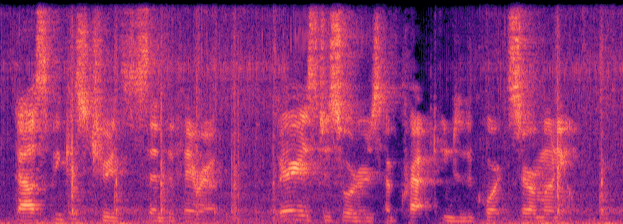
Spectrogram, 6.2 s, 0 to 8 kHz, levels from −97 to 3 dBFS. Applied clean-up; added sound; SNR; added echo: none; Bicycle; 12 dB; none.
